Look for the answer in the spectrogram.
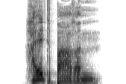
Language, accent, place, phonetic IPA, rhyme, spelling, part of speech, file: German, Germany, Berlin, [ˈhaltbaːʁəm], -altbaːʁəm, haltbarem, adjective, De-haltbarem.ogg
- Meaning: strong dative masculine/neuter singular of haltbar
